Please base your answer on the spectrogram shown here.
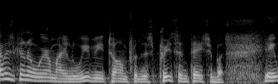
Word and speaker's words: Louis Vuitton: on the left is a Louis Vuitton you have to pronounce it with the French accent of course and the one on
